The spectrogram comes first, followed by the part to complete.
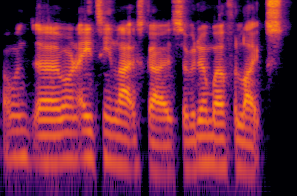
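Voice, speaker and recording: On a dry, studio-quality recording, a mid-range, slightly fast-talking man from England runs a relaxed livestream. He reads out viewers' comments and answers their questions, rambling and hesitating with lots of fillers and false starts.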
